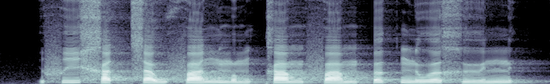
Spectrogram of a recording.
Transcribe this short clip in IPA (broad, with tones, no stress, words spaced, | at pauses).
fi˧˥ xa˨˩t̚sa˨˩˨wfa˨˩˦nmə˨˩˨m ka˧m fa˨˩˦m ʔə˦˥k̚ nu˧˥ə̯xɨ˨˩˦n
